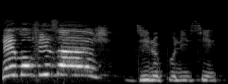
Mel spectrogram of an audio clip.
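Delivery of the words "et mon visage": high, loud indignant cry; loud complaint. Acted. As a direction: protest about his face. Policeman complains.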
